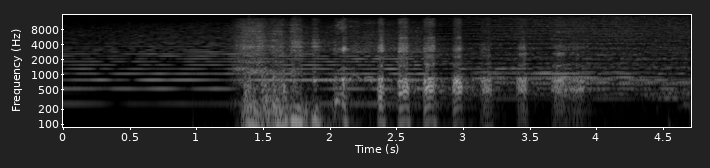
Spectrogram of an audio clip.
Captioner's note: laughs Menacingly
